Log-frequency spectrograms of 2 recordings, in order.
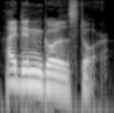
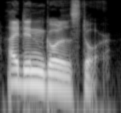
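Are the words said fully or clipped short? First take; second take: clipped; clipped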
